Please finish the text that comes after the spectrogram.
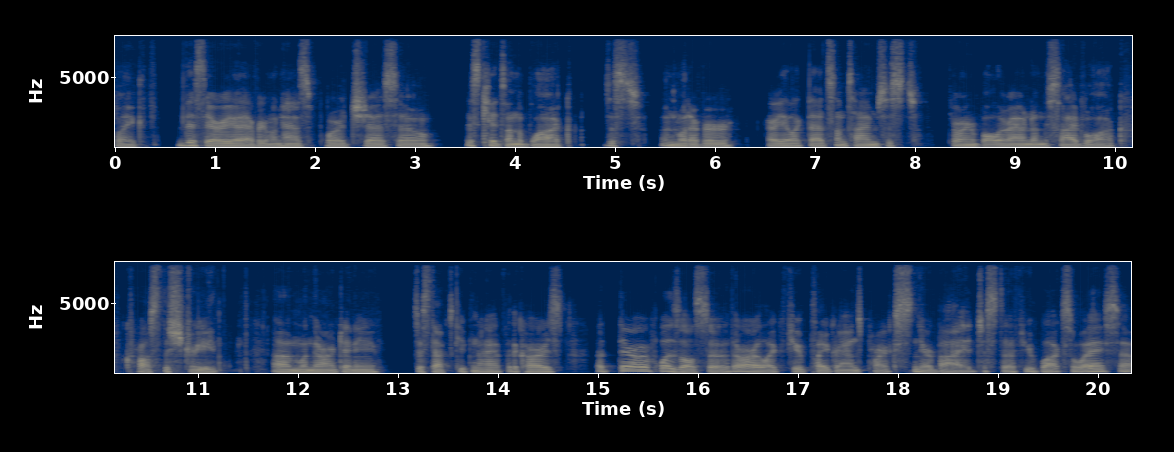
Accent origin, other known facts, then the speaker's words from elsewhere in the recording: Brooklyn, New York, United States; I've only lived at this one place in Brooklyn though.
